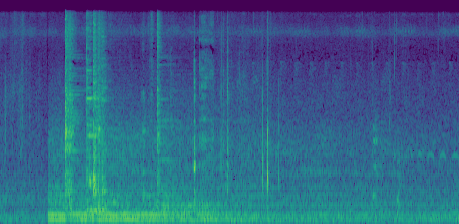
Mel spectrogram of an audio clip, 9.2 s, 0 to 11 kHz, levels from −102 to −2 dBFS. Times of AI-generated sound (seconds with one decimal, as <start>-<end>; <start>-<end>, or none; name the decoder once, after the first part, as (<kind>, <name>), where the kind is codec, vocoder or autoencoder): 2.2-2.8 (vocoder, Vocos); 3.3-4.6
